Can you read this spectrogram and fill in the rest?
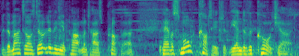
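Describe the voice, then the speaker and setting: A man's voice: mid-range voice, sing-song, quick pace, natural voice. An actor playing a dutiful male police detective in a radio drama, giving a matter-of-fact, conversational report to his chief. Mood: reporting briskly. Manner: conversational, matter-of-fact, mimics quoted speakers.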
